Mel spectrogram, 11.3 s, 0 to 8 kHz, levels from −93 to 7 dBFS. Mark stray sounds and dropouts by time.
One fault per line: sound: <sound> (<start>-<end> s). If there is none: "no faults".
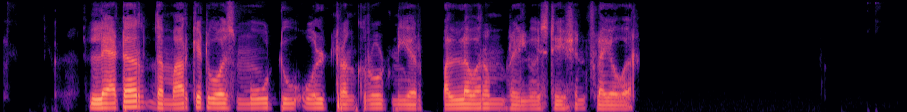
no faults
